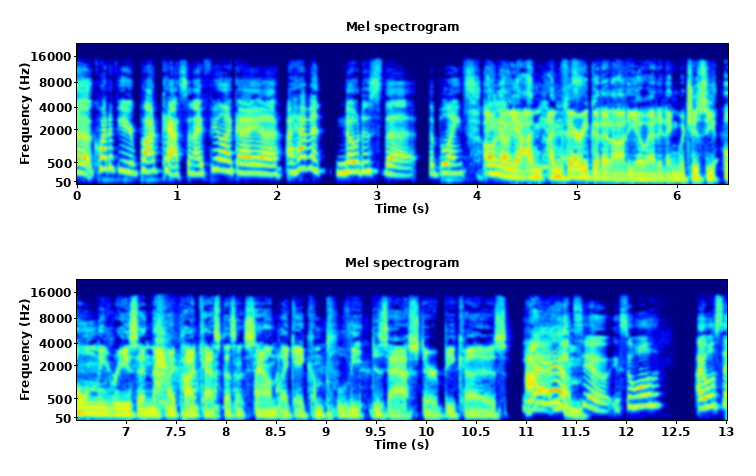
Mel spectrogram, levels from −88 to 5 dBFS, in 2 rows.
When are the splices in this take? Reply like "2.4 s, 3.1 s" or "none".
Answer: 2.1 s, 3.5 s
